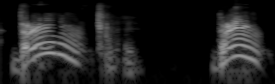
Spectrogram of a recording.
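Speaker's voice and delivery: high, loud drinking chant; shouted urging. Acted. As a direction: egg a drinking buddy on at high pitch. Drinker urging her to chug.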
